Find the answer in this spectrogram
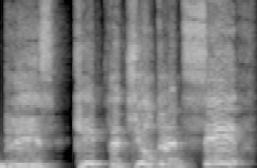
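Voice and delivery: overacted pleading scream, very high. Retelling how a man played a scene too big, imitating him screaming. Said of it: "And he's like screaming".

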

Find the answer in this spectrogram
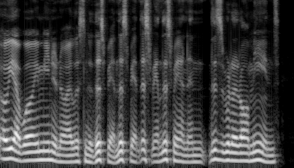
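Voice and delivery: ordinary talk

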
